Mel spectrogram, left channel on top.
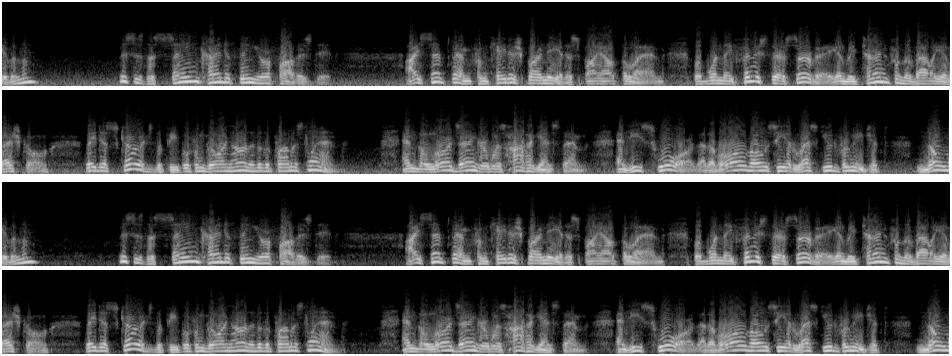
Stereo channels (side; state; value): left; noise; rumble, 23 dB below the sound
